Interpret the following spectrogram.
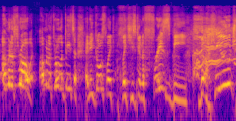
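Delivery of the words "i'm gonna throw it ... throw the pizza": much higher, louder frantic voice; a desperate guy about to throw; panicked threat imitated. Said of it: "He's like".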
